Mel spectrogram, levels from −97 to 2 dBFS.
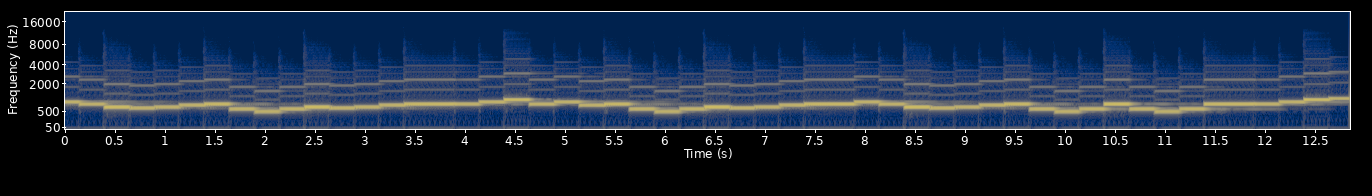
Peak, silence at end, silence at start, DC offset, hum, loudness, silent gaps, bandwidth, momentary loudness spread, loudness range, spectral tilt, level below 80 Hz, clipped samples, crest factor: -12 dBFS; 0 s; 0 s; under 0.1%; none; -23 LUFS; none; 4.9 kHz; 4 LU; 1 LU; -2 dB/octave; -76 dBFS; under 0.1%; 10 dB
